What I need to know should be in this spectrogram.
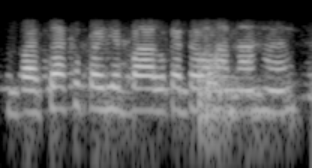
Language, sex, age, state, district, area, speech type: Maithili, female, 30-45, Bihar, Sitamarhi, rural, conversation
